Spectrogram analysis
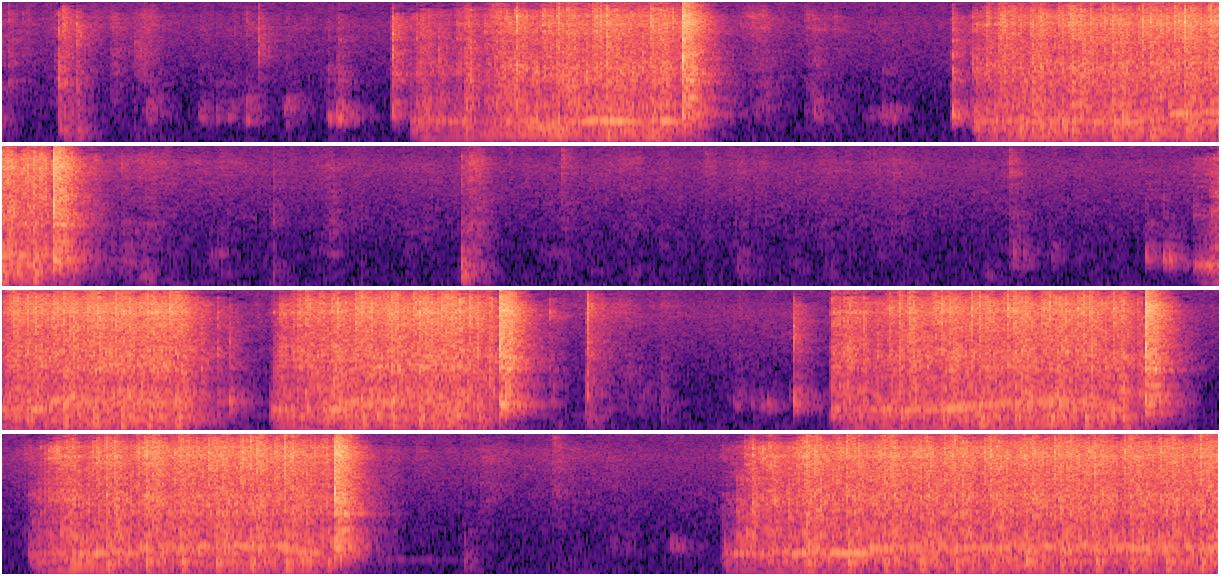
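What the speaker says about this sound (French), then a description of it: "Après, je vais faire le surpiquage. C'est la couture nervure." A sewing machine topstitches a ribbed seam on a fabric face mask, running in several sustained bursts of a few seconds each, separated by short pauses, close and clear with no talking.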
